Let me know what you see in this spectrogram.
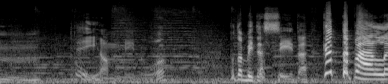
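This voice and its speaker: A cartoonish character voice plays over clear background music. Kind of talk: cartoon fan dub. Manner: playful, giddy.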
